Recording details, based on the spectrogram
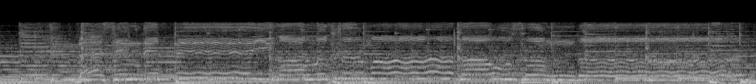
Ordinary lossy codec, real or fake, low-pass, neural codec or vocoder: none; real; 7.2 kHz; none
